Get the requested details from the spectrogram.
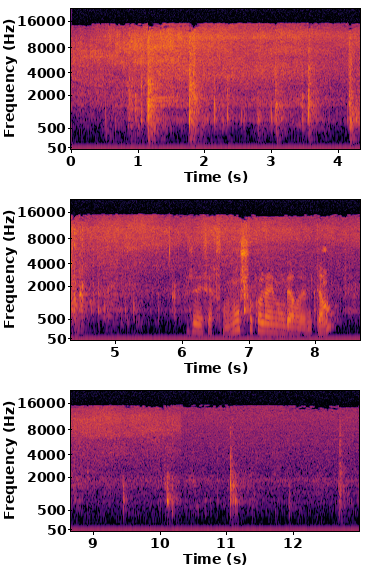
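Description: A wooden spoon knocks and scrapes against a metal pan while stirring.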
